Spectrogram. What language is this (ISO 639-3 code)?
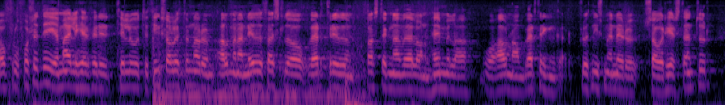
isl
